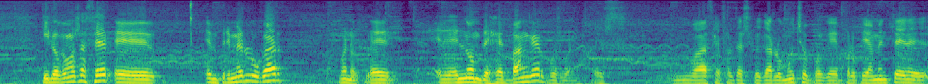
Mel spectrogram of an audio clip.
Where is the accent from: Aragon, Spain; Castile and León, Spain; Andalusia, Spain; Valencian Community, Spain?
Castile and León, Spain; Burgos; no nos olvidamos que nosotros somos de Burgos, y entonces el proyecto nace en Burgos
